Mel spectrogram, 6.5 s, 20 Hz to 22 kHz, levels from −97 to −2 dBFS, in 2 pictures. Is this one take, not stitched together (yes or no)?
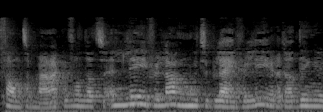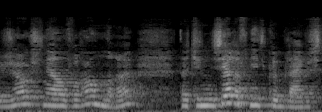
yes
